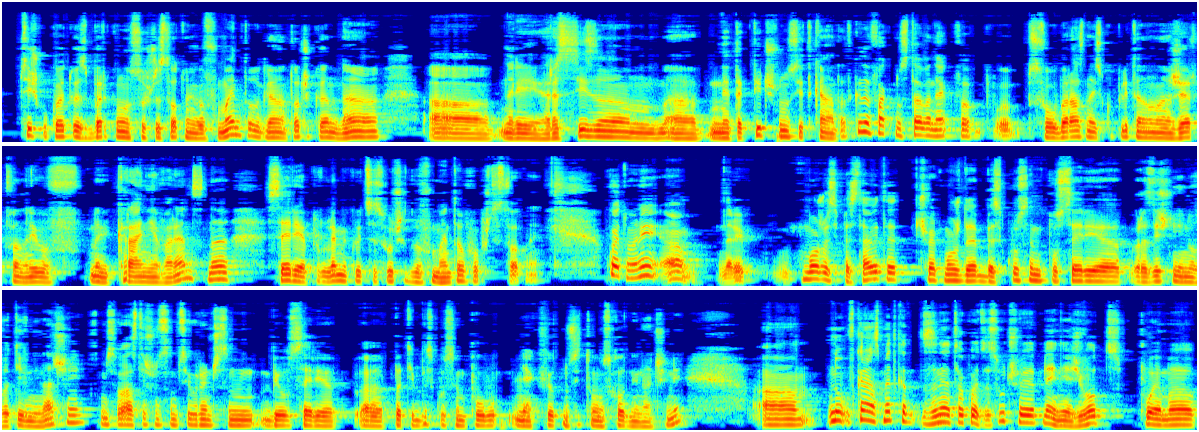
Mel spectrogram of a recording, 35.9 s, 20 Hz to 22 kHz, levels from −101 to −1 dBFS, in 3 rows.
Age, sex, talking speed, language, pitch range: 20-39, male, 165 wpm, Bulgarian, 110-155 Hz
